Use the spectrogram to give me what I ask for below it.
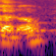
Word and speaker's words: Gadot: Dot get out Peter it's like Gal Gadot there's a t at the end but okay you probably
